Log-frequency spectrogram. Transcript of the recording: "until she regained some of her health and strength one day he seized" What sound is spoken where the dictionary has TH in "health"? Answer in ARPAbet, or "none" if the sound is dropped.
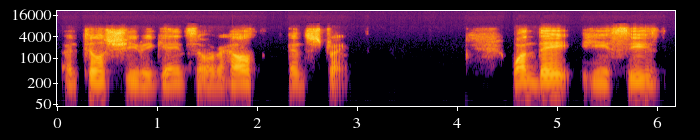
TH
